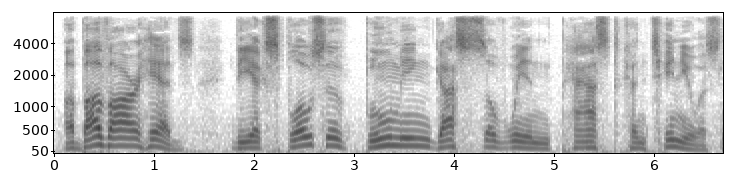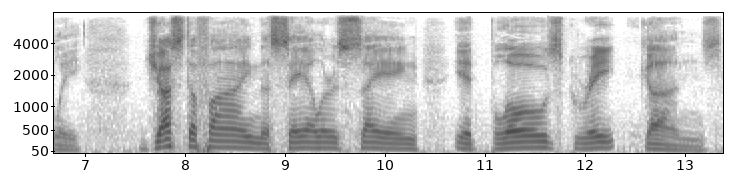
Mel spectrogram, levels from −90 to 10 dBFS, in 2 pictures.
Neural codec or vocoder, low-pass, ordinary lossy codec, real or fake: none; 7.2 kHz; AAC, 48 kbps; real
